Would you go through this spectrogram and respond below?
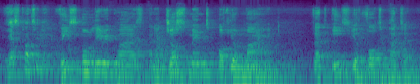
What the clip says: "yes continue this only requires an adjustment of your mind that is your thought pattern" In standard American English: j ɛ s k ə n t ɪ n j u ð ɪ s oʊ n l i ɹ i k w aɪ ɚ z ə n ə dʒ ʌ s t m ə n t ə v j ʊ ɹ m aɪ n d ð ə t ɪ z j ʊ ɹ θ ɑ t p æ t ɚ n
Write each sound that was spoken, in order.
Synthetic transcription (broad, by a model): j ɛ s k ə n t ɪ n j u ð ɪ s oʊ n l i ɹ i k w aɪ ɚ z ə n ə dʒ ʌ s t m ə n t ə v j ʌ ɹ m aɪ n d ð ə t ɪ z j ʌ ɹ θ ɑ t p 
